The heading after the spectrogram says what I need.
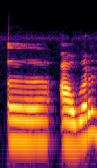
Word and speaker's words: hour: An hour itu kan tulisannya hour sendiri tulisannya adalah H-O-U-R, H-O-U-R, tapi dia dibaca hour, jadi dia pakai n, bukan pakai e.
